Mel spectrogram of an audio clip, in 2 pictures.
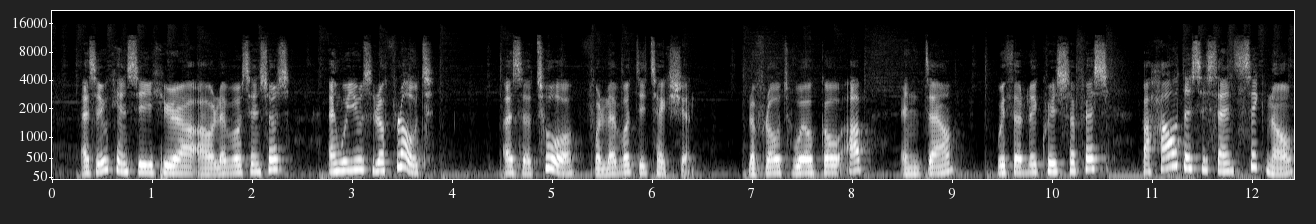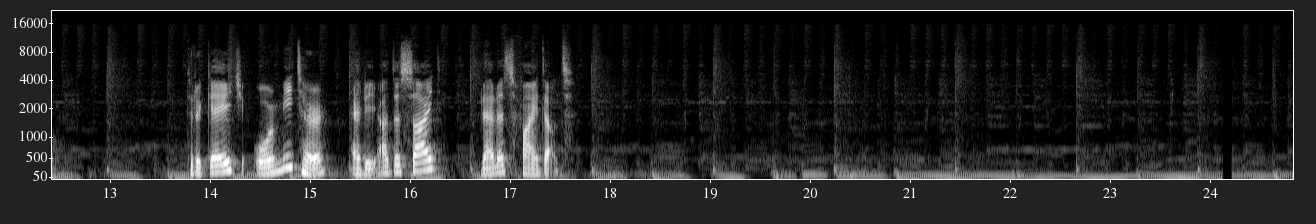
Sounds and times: Music: 0:00.0 - 0:24.8
Speech: 0:00.3 - 0:03.9, 0:04.5 - 0:12.5, 0:13.8 - 0:17.7.

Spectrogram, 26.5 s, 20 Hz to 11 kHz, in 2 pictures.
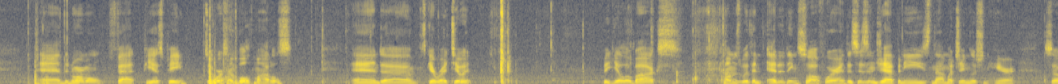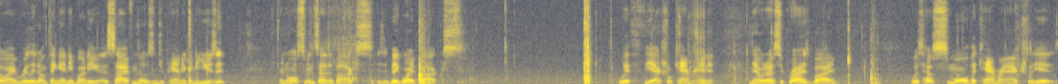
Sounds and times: Speech: 0:00.5 - 0:03.7, 0:04.4 - 0:05.9, 0:07.6 - 0:16.1, 0:16.7 - 0:19.1, 0:21.0 - 0:23.7, 0:24.6 - 0:26.4.

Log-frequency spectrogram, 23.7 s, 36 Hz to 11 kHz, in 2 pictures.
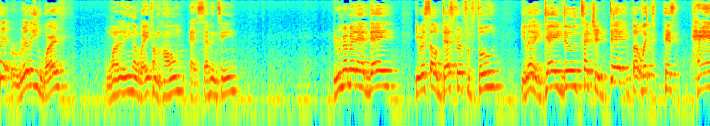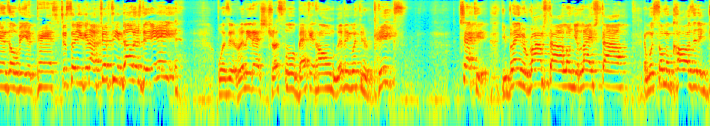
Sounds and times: Speech: 0:00.0 - 0:01.2, 0:01.8 - 0:04.0, 0:05.5 - 0:18.6, 0:19.5 - 0:23.6.

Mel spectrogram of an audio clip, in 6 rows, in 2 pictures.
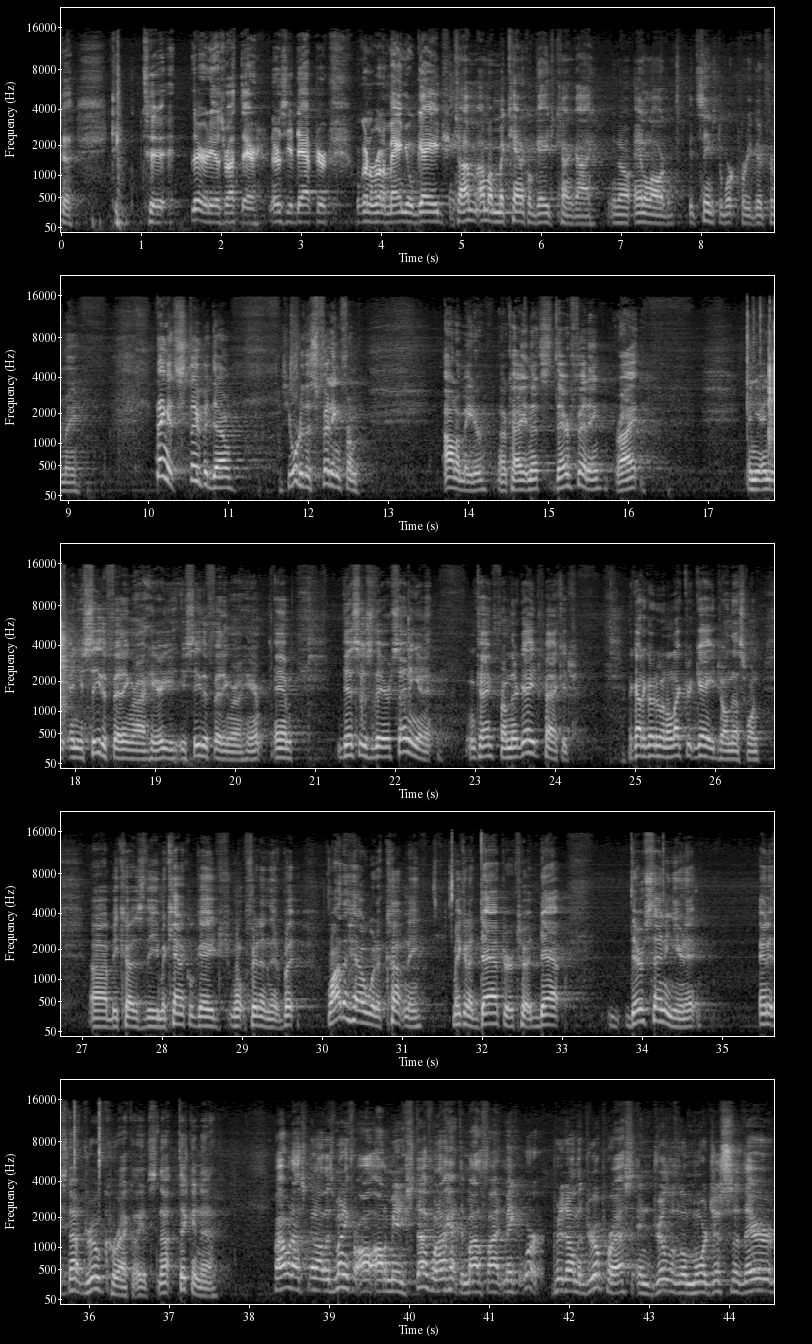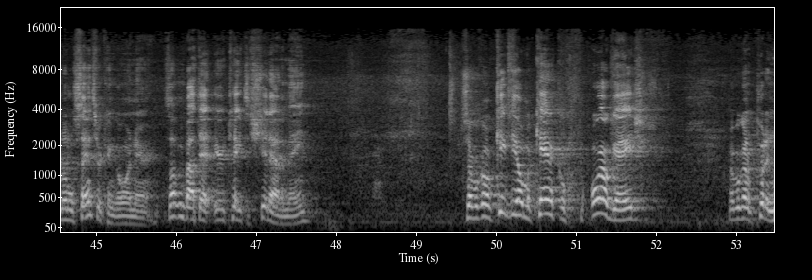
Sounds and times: Speech: 0:00.0 - 0:09.3, 0:10.1 - 0:12.8, 0:13.7 - 0:16.4, 0:17.5 - 0:47.8, 0:49.5 - 0:52.1, 0:52.9 - 0:53.4.

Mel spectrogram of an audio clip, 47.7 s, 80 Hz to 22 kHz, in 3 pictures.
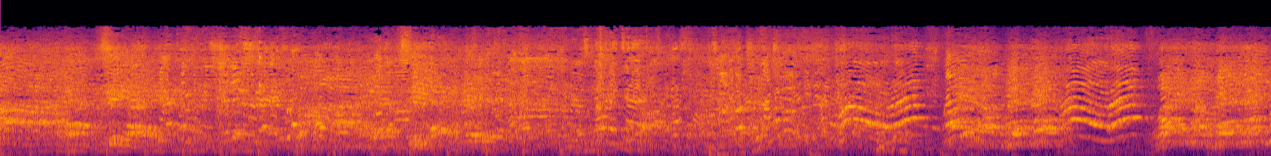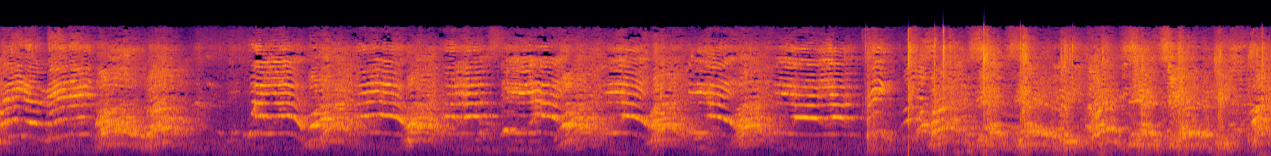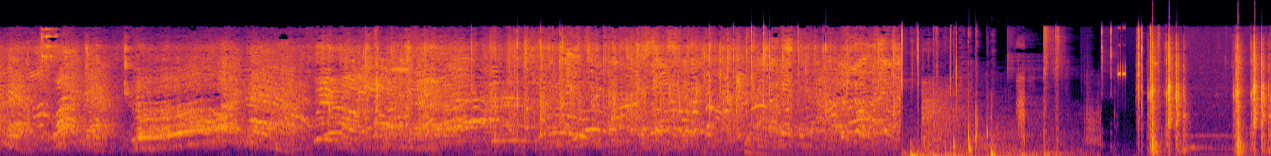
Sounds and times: Crowd: 0:00.0 - 0:44.1
Speech: 0:01.6 - 0:12.5, 0:18.2 - 0:32.6, 0:35.2 - 0:43.1.

